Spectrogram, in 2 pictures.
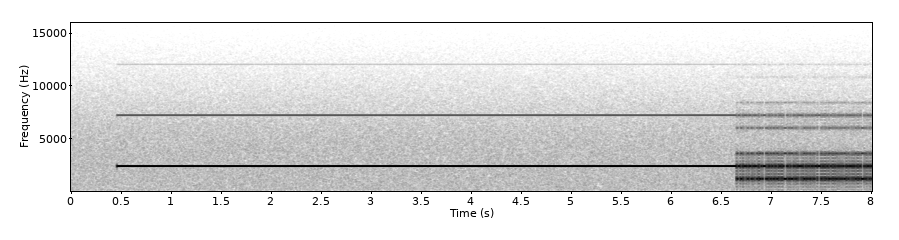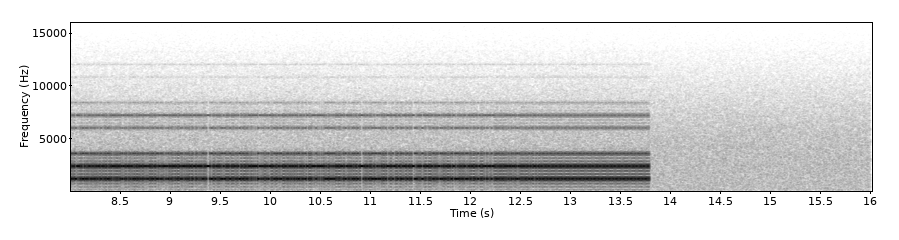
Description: Cassette data (Kansas City type), 300 baud, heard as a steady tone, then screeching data.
